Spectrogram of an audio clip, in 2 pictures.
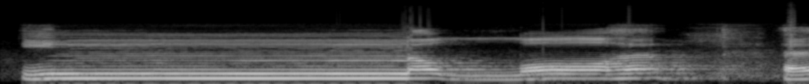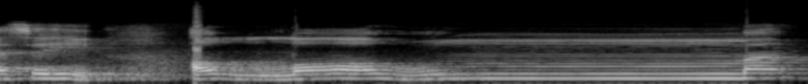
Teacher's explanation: تو ان، یہ جو آواز ہے نا ان، یہ خیشوم کی آواز ہے، اور اس سے پہلے جو نون کا مخرج ہے نون، وہ اس کا اپنا مخرج ہے. نون کو اپنے مخرج سے ادا کرنا، اور ایک الف کی مقدار ناک میں آواز چھپا کر ان اللہ، ایسے ہی اللہم، یہاں بھی جو ہے ناک میں آواز چھپائی جا رہی ہے. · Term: غنہ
